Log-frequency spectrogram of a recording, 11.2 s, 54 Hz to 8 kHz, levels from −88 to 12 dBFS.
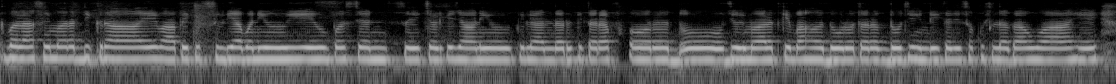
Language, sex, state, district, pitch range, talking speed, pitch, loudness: Hindi, female, Uttar Pradesh, Jalaun, 225-235 Hz, 175 wpm, 230 Hz, -24 LUFS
